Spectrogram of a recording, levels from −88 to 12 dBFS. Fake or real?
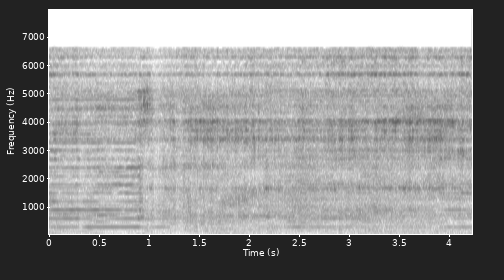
fake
